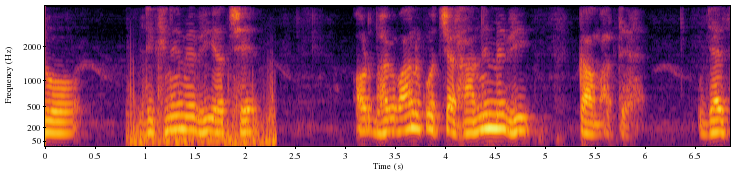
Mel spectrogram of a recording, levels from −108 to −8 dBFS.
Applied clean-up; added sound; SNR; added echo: none; Wind; 10 dB; reverberation time 0.2 s.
